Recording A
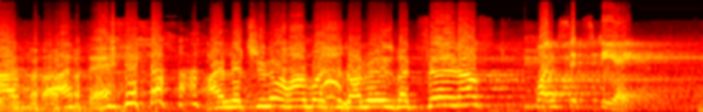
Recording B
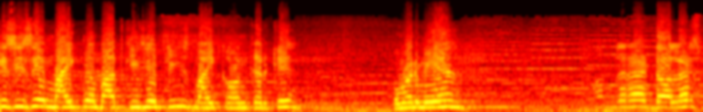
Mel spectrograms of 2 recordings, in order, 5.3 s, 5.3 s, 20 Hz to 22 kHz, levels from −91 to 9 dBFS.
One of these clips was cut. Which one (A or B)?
A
